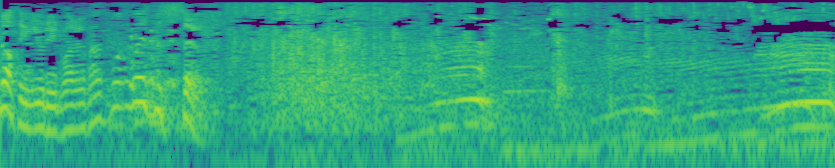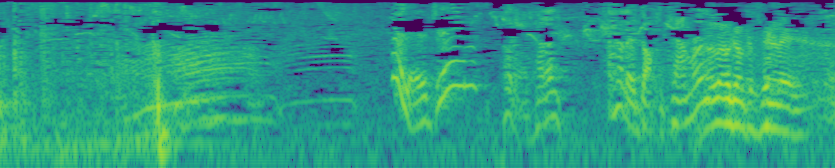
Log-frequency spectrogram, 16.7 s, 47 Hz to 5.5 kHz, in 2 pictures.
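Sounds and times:
speech: 0.0 - 3.6, 12.6 - 16.6
laughter: 0.0 - 4.3, 15.9 - 16.6
cow mooing: 4.1 - 8.6, 9.6 - 12.0.

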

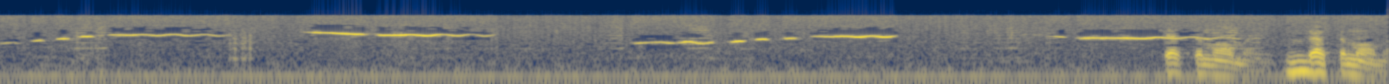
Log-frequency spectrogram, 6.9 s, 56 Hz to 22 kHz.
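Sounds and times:
person whistling a slow wavering melody: 0.0 - 2.5, 3.2 - 4.5, 5.3 - 6.2
low steady hum: 0.0 - 6.9
speech: 5.8 - 6.9.

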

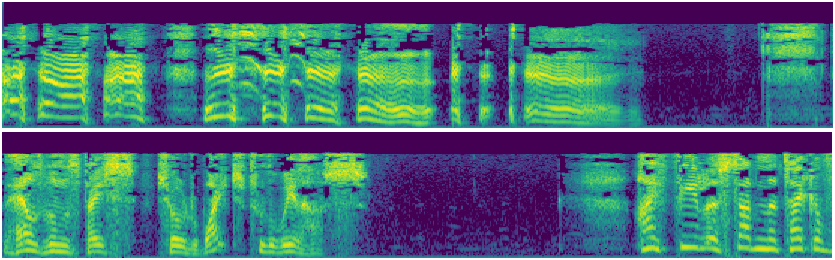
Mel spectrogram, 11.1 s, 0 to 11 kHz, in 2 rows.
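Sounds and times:
amplified coughing over a tannoy: 0.0 - 4.1
speech: 0.1 - 4.0, 5.5 - 8.0, 9.8 - 11.0.

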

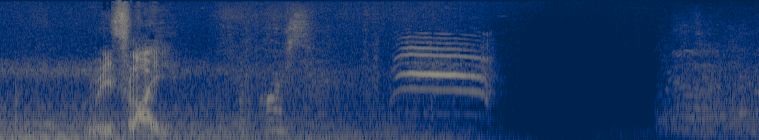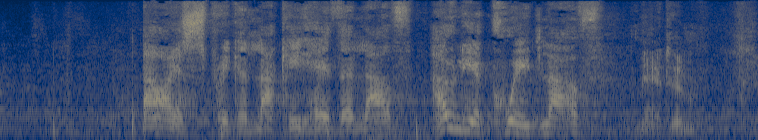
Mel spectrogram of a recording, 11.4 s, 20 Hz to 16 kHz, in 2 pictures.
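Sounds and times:
speech: 0.7 - 1.4, 2.1 - 2.4, 7.0 - 11.3
kitten meowing: 2.9 - 3.8.

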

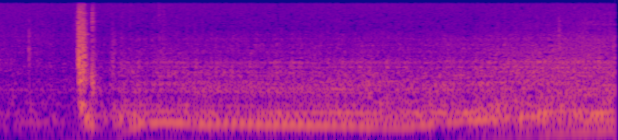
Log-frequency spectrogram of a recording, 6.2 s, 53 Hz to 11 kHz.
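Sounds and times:
taxi engine rumbling as the taxi sets off: 0.0 - 6.1
car door shutting: 0.8 - 1.2.

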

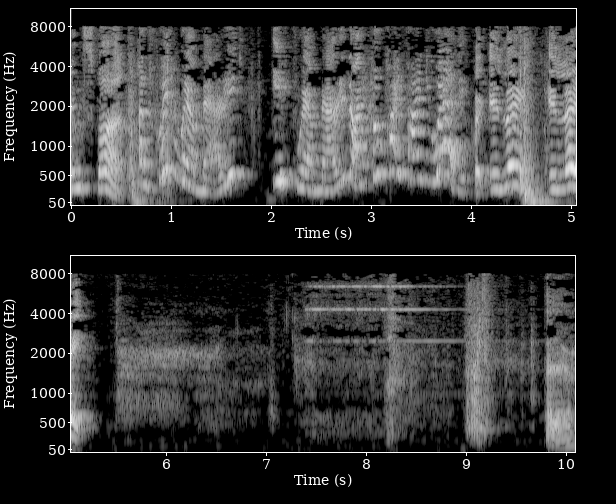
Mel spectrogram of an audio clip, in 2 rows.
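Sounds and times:
speech: 0.0 - 5.3, 9.8 - 10.0
doorbell ringing: 7.3 - 9.3.

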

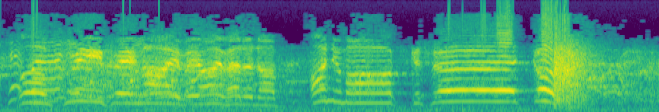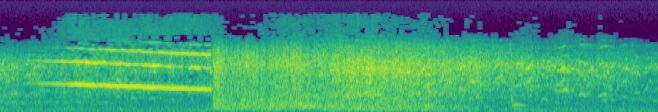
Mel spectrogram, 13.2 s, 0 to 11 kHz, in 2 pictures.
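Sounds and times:
laughter: 0.0 - 3.6, 5.8 - 8.5, 9.9 - 13.1
speech: 0.2 - 6.0
naval gunfire blast: 5.4 - 6.4, 8.6 - 11.7
sustained whistle-like tone: 7.0 - 8.7.

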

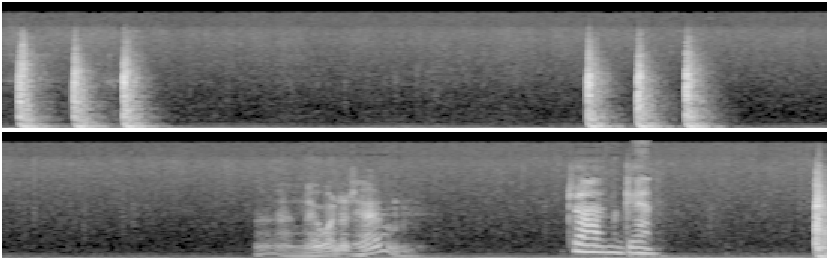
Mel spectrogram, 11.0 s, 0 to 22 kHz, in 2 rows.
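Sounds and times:
quiet low hum: 0.0 - 10.9
firm knocking on a door: 0.1 - 1.1, 3.9 - 4.9
speech: 7.2 - 8.4, 9.3 - 10.0.

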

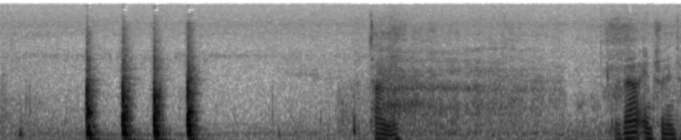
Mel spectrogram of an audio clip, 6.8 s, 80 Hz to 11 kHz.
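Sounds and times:
firm knocking on a wooden door: 0.8 - 2.1
speech: 3.7 - 4.2, 6.1 - 6.8.

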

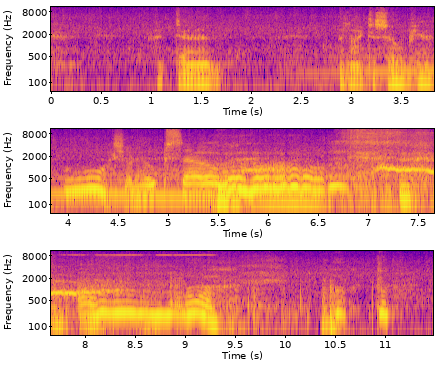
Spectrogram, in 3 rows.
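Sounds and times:
speech: 1.0 - 1.8, 2.9 - 9.6
car engine revving hard: 2.2 - 9.0
car tyres screeching and skidding: 2.3 - 10.5.

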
